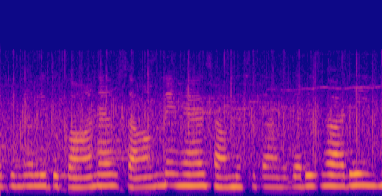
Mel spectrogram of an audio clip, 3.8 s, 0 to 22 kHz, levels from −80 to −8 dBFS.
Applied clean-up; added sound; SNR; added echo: none; Applause; 12 dB; none.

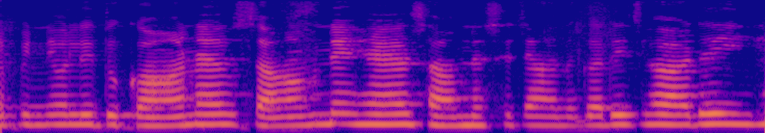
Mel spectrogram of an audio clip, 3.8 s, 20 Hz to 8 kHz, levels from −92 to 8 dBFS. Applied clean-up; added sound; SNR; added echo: none; none; none; none.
